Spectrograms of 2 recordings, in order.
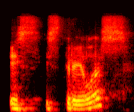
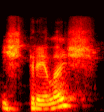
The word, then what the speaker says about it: estrelas: One feature is that the S in the syllables coda is kept. So it's preserved in my dialect, the S in the end. So in this word, I would say estrelas instead of estrelas, which would be what you expect here in Portugal or in Rio.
